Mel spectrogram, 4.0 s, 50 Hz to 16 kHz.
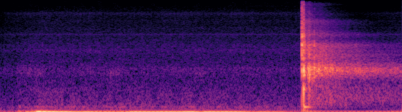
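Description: A single .338 Winchester Magnum rifle shot about three seconds in, striking a steel drum bullet trap filled with crumb rubber. It is a sharp crack followed by a ringing that fades over about a second and a half, over a steady low rumble.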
